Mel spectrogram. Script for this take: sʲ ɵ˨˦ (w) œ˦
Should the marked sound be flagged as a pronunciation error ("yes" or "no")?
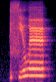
no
